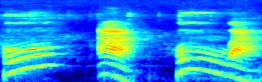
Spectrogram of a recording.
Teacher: O U se separa do A, acontece o hiato.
